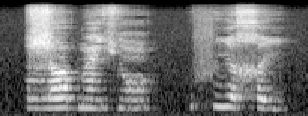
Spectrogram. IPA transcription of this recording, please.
ɮ ʌ b ɛ̃ ç õ | f i χ i

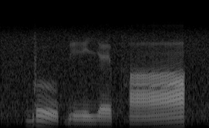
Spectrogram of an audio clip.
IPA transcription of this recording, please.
ɡ uː˦˨ ɓ iː˨ j e˨ pʰ aː˨˦

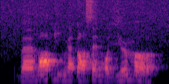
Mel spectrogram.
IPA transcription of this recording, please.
b æ v ɑ ɓ i ŋ æ ɗ ɑ s ɛ ŋ ɔ vʲ ə˞ m ʌ

